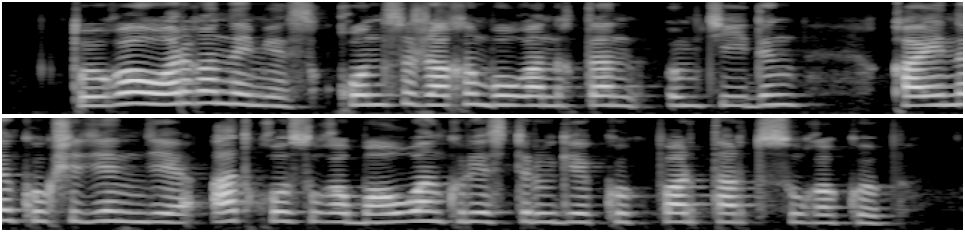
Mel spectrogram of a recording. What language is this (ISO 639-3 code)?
kaz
